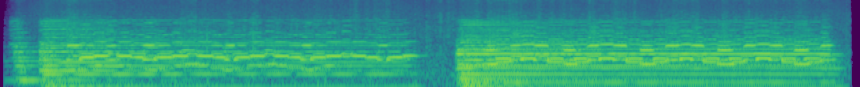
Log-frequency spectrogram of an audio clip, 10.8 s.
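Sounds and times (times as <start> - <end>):
lament melody in fourths: 0.1 - 5.2, 5.8 - 10.6.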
